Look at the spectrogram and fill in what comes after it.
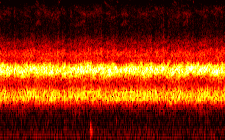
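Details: Pond frogs in a horse pasture calling en masse, forming an unbroken high buzzing trill chorus; a faint low thump sounds briefly in the middle.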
